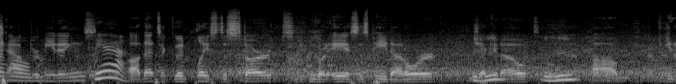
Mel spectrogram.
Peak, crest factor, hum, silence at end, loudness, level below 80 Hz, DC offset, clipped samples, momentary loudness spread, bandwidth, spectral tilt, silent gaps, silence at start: -16 dBFS; 12 dB; none; 0 s; -29 LUFS; -58 dBFS; under 0.1%; under 0.1%; 7 LU; 15.5 kHz; -4 dB/octave; none; 0 s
